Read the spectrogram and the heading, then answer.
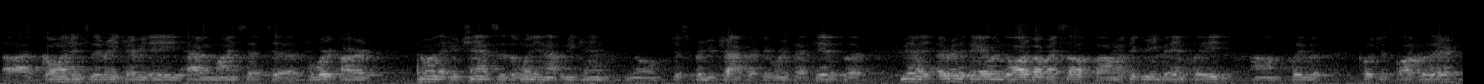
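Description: Young man, hockey player, monotone, fast talking, heard from afar. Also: lowish voice, slight background noise. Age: young adult. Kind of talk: press conference answers. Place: large echoey press room. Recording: echoey, distant, dull.

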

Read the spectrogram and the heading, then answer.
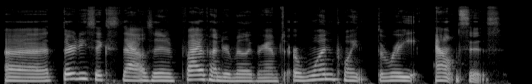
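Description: A woman's voice: fairly low pitch, slow pace, smooth. A woman co-hosting a podcast, chatting casually about a book. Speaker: podcast co-host.

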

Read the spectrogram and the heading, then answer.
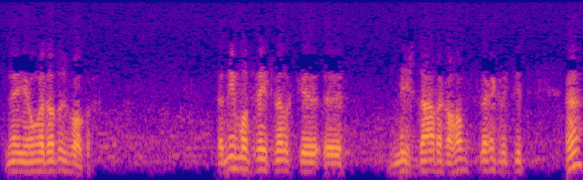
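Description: An actor playing a wry, unruffled police inspector in an old radio play, musing with drawn-out hesitations. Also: male voice, medium pitch, sing-song. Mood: concerned. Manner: droll, musing, drawn-out hesitations and echoed phrases. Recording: dull, creaky old radio recording, faint noise.

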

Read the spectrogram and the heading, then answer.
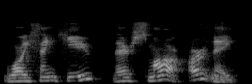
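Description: Woman as a low-voiced joking village bailiff. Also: animated, unhurried, a bit bright, slightly rough, highs cut off, heavily acted. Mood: jovial. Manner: chummy, comic patter. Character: cheery joking village bailiff and Morris man. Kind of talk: radio pantomime acting.

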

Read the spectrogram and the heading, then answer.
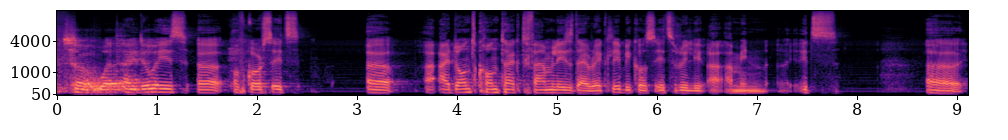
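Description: A man in his forties, a native Arabic speaker, speaking on an auditorium stage as a guest artist, pausing and restarting often. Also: medium pitch, little pitch movement, vocal fry. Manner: hesitant, frequent restarts. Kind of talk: onstage conversation. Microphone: handheld mic.

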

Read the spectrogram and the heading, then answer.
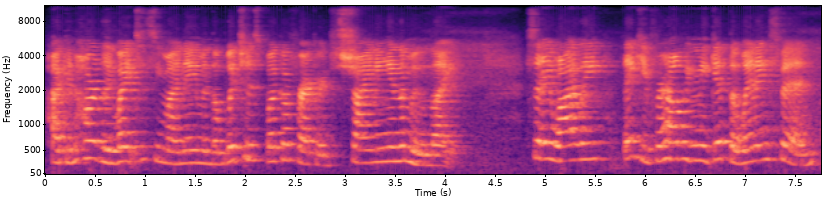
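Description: Teenage girl playing a high, excitable witch. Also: normal speed. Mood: excited, proud. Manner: dramatic chanting delivery. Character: excitable female witch chanting spells, proud and eager. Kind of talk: readers' theater script reading. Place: living room, far camera microphone. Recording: roomy, distant microphone.

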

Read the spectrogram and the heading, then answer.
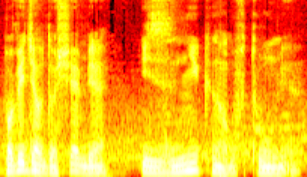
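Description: A man narrating an audio drama in a steady, descriptive storytelling manner. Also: low-pitched, a little slow. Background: music.

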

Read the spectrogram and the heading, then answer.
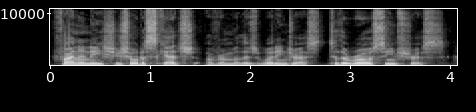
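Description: A man reading a children's storybook aloud in an expressive, emphatic storytelling manner. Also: a little high, normal speed, dry recording, studio quality. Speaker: children's book read-aloud narrator. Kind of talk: expressive scripted storybook narration.

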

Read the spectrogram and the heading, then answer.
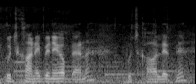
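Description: A man's voice: mid-range voice, fast, loud music behind the voice. A young man chats casually to viewers as a vlogger, holding a phone at arm's length. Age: young adult. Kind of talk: casual vlog chat. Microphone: handheld phone at arm's length. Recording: noisy phone audio with wind and ambience.

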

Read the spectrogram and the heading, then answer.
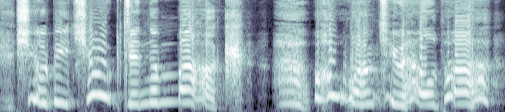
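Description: A man voicing a frantic, pleading gentleman father who gasps and exclaims in a storybook reading. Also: extremely high pitch, lively intonation, slow, voice pushed up, exaggerated voice. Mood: desperate, gasping. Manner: desperate, gasping, exclaiming.

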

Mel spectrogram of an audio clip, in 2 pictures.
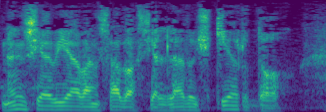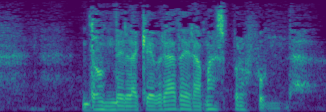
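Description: A low, theatrical voice over faint noise on an old radio recording. a sinister storyteller narrating horror drama with scripted gravity. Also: male voice, a little slow, a little mellow, highs cut off. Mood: sinister, dramatic.

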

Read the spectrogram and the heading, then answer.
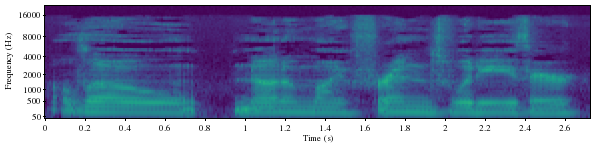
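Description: Southern girl doing asmr roleplay, low gravelly voice, slow and rambly, slips in and out of whispers. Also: little pitch movement. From Southern United States. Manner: chatty and rambling, drifting between soft speech and whispers, with nervous giggles. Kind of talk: ASMR roleplay, talking to the listener as a friendly neighbor.

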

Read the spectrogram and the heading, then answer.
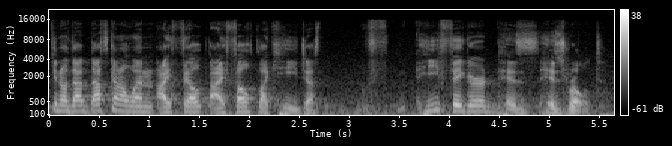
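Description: A man and restaurant co-owner, originally from Saudi Arabia, telling stories on a podcast in a loose, rambling way and saying "bro" often, recorded on a boom mic with headphones in a lounge-style studio. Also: unhurried, a little hiss or hum. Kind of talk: casual podcast chat. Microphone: headset and boom mic.

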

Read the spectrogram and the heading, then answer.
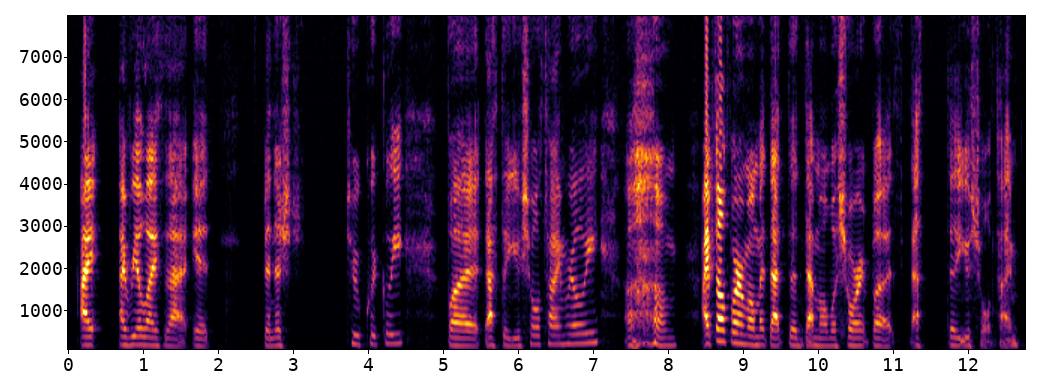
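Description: A young woman talking casually in a reaction video from a small bedroom setup, relaxed and hesitant with many fillers. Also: medium pitch, takes it slowly, smooth.

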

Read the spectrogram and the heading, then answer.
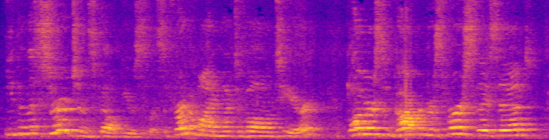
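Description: A woman's voice: high voice, lively intonation, fairly quick. An older woman on stage acting a reflective, wry middle-aged journalist from New York in a dramatic monologue. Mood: earnest, wry. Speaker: stage actress in a dramatic reading. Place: indoor small theatre stage. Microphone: far camera. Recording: echoey theatre, distant mic, faint noise.

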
